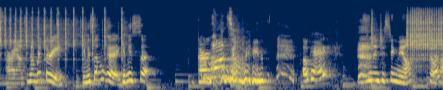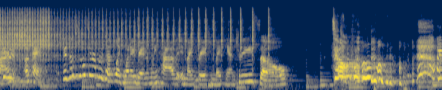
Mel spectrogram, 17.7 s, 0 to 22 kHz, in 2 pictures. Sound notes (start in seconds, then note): 8.1 wheel clicking; 15.5 both laughing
